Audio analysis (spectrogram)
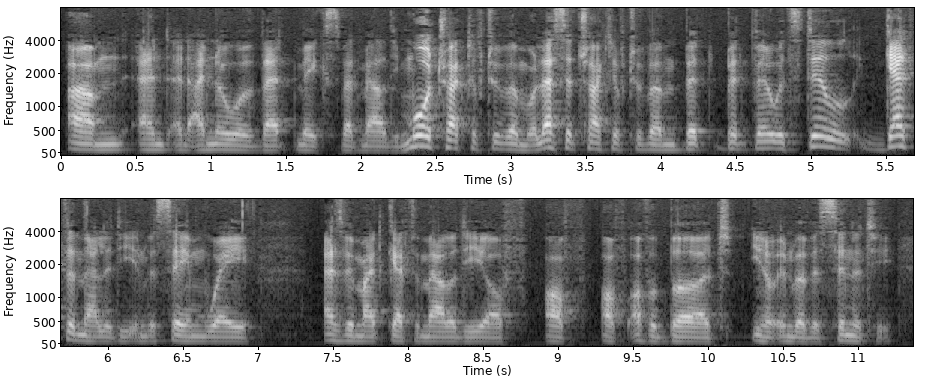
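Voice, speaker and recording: A man's voice: fairly low pitch, a little fast. A middle-aged man hosting an interview podcast, thinking aloud with stumbling repetitions. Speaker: podcast host. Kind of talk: conversational interview.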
